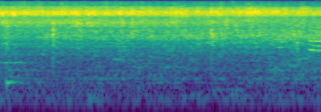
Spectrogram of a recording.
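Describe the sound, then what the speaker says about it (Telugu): Four glasses of water pour steadily onto two glasses of basmati rice in a cooking pot for bagara rice, making a continuous, even gushing splash that holds at a moderate level for the whole stretch. "దానికి ఇప్పుడు నాలుగు గ్లాసులు నీళ్లు పోసుకుంటున్నానండి"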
